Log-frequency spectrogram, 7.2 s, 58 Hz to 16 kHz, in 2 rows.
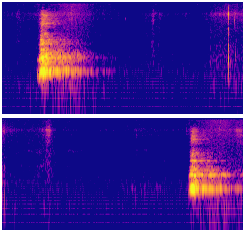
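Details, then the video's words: Dog barking while chained out in the snow at night, no shelter, for hours after 8 PM on 3 March 2014; two single drawn-out barks about six seconds apart, with faint clicks between. "Dog barking chained out in the snow"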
